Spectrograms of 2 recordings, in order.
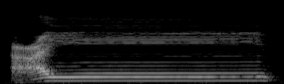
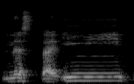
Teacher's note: ناظرین کرام یہ تھروٹ لیٹر حروف حلقیہ کہلاتے ہیں، اور عین وسط حلق سے ادا کرتے ہیں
